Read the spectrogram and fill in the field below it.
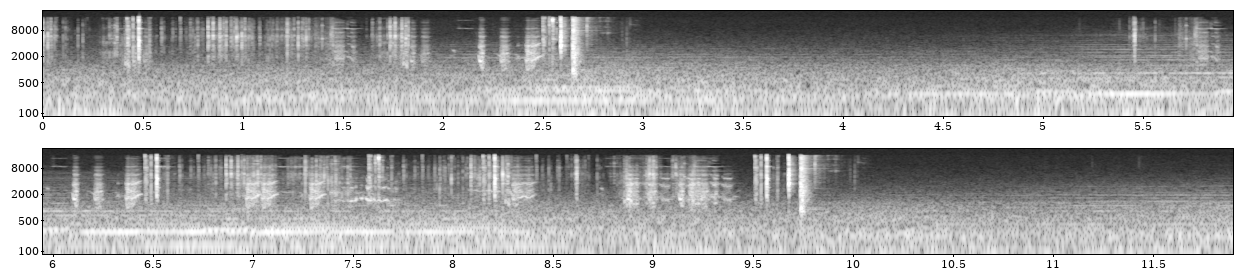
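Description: A bobby pin snaps with a sharp click.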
